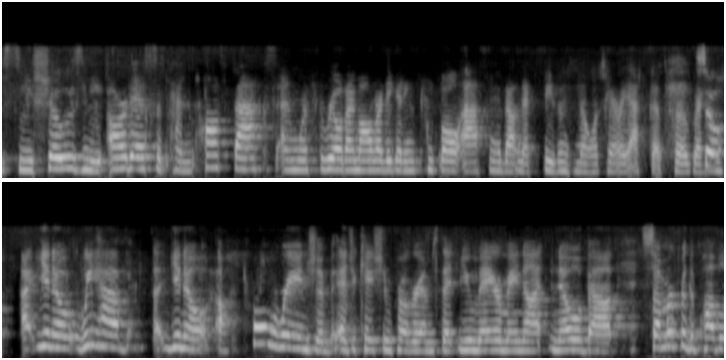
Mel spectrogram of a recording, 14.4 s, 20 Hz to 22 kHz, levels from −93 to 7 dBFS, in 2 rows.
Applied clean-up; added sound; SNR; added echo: neural mask model Resemble Enhance denoiser.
